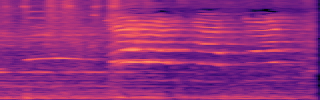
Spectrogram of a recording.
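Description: Background music playing with a child's high-pitched voice calling out for about a second, starting a little before the middle.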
